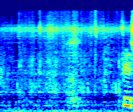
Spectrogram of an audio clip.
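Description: Faint, even sizzle of mashed boiled potato frying in desi ghee in a kadhai, a woman's voice starting near the end.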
